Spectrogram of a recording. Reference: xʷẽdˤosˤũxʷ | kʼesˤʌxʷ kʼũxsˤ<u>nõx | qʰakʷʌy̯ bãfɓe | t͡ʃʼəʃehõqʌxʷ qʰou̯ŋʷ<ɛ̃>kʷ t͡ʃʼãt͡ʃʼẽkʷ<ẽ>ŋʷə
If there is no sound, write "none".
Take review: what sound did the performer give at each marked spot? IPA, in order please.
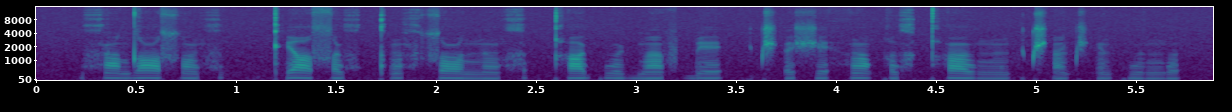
o, ẽ, e

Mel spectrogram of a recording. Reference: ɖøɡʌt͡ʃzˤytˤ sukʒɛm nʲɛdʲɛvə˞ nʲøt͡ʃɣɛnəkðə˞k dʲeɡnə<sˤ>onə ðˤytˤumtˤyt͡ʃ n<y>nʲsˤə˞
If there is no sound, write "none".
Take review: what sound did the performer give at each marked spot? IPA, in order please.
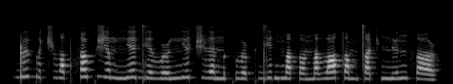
sˤ, y

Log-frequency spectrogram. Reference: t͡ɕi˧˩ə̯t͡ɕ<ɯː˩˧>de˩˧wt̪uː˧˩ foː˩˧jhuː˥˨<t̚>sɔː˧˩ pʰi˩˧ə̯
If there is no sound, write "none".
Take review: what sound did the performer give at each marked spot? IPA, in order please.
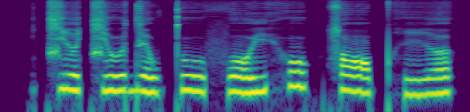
ɯː˩˧, k̚

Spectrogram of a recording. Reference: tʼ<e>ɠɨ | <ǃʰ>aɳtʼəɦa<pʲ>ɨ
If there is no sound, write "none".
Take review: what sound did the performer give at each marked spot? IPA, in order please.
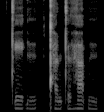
e, ǃʰ, p

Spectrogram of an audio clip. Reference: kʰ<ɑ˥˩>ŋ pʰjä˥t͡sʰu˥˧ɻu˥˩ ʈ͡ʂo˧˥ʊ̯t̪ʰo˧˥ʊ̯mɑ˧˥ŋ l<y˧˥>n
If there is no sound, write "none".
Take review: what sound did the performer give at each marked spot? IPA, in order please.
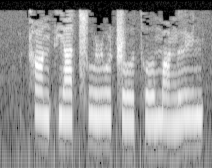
ɑ˥˩, y˥

